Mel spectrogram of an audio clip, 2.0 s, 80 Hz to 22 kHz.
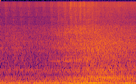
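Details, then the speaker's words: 1994 Range Rover V8: after a blip revs slide down slowly and evenly toward idle over a couple of seconds; normal, same as owner's own car. "and then it drops down slowly so should drop in a second there we are that's normal that's what mine does"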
